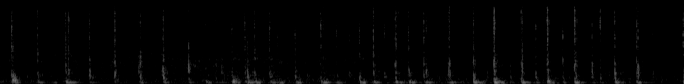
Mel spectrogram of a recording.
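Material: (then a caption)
Plastic. Long nails and fingertips tap and type quickly on the black plastic keys of a dark laptop keyboard. The result is a fast, uneven stream of short, crisp clicks, each with a bright tick over a soft low thump, dying away almost instantly.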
